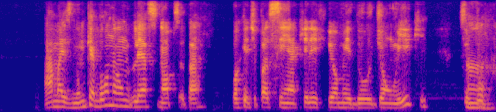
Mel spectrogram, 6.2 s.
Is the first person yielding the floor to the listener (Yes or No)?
No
